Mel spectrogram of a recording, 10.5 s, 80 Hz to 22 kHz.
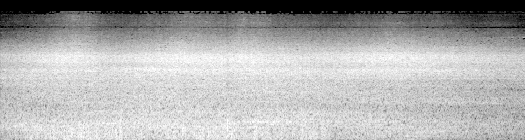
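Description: Class 156 diesel multiple unit passing close along the platform: a steady rush of engine and wheel-on-rail noise that swells over the first couple of seconds and fades toward the end as the train moves away.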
